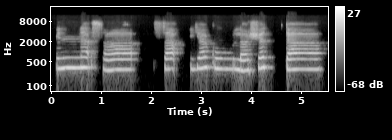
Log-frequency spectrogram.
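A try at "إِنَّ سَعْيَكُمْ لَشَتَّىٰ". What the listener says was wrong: Excellent, perfect.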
